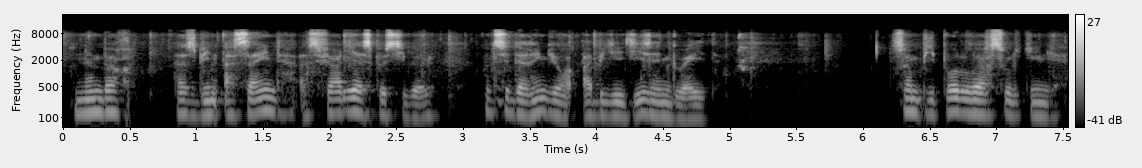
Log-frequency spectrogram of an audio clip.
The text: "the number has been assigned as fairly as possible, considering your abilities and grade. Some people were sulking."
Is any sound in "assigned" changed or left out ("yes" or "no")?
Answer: no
